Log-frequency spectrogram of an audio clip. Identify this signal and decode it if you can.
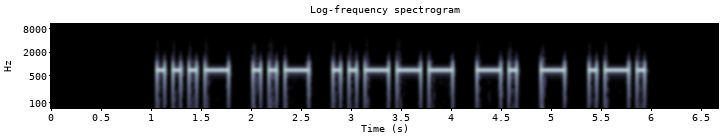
Morse code, heard as a keyed tone, about 15 wpm, 700 Hz. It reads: VU2NTR
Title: DXCC-100 Call Signs - 6 Characters - 15wpm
